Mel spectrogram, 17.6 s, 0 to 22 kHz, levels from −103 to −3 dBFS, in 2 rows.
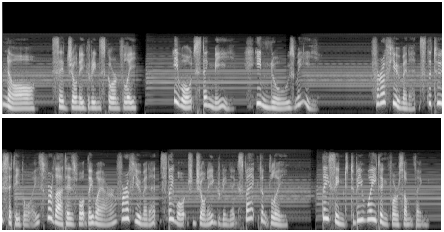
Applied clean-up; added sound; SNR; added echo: none; Harmonica; 18 dB; none.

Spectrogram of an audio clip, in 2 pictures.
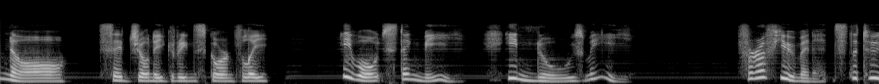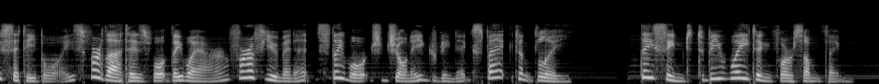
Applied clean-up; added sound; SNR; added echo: neural separator model SepFormer DNS4.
